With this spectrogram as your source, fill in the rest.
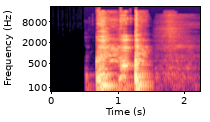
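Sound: man coughing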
